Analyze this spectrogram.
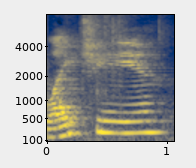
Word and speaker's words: lychee: market but so you have light sheen or lychee I say lychee but on that and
